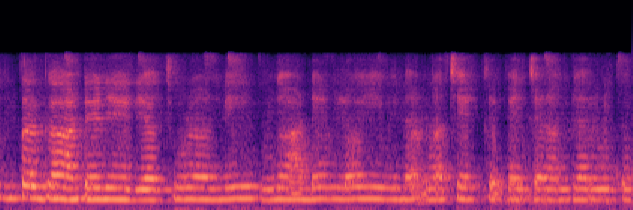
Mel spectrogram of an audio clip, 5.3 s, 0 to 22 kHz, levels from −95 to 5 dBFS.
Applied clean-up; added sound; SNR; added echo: neural separator model SepFormer DNS4.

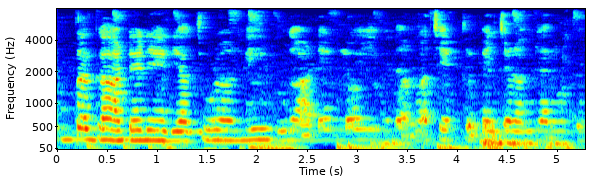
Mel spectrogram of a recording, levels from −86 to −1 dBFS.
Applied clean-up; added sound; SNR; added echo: classical method WPE with log-MMSE.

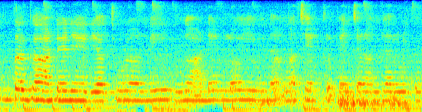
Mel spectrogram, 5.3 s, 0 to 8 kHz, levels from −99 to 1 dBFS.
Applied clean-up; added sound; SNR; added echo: none; Drum kit; 12 dB; reverberation time 0.4 s.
